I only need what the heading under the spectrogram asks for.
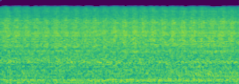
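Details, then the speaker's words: Kia Rio after stiff clutch pedal repair, engine running at fast, light idle: busy metallic rattle over the idle with no change in speed, "more rattles than a millionaire's baby"; engine rattle at idle. "listen to that. More rattles than a millionaire's baby."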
